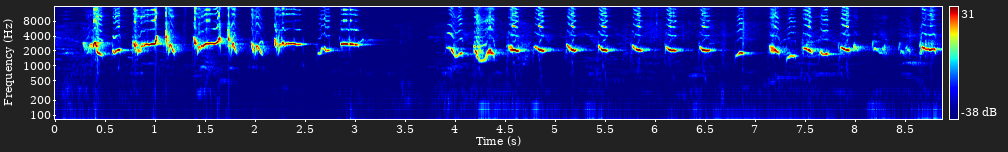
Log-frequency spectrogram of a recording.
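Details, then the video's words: Greater green leafbird in full 'gacor' song, used as a lure to rouse other leafbirds into highly excited singing; loud whistled phrases with sliding, warbled notes, a brief pause, then a fast run of repeated sharp whistles. "CUCAK IJO GACOR MEMANCING BIRAHI AGAR CUCAK IJO LAWAN JAMTROK HIPER TETAP TERKUNCI"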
